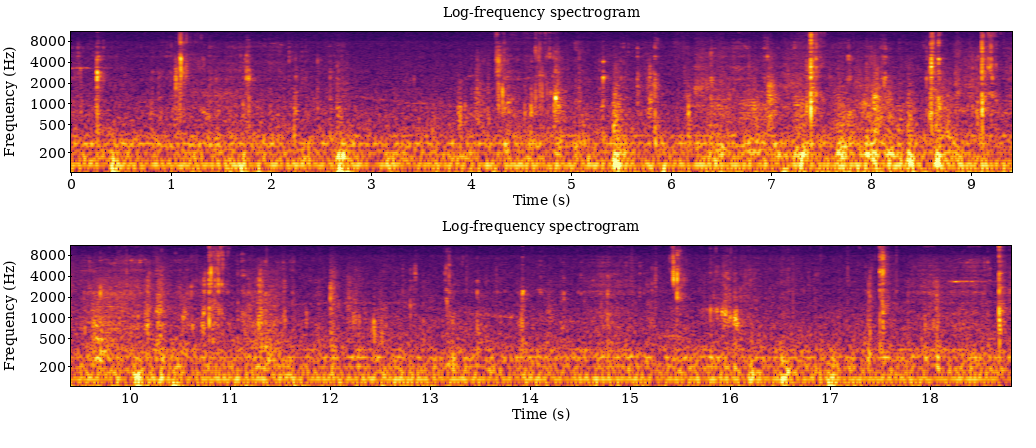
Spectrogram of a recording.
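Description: A man chewing a mouthful of McDonald's Filet-O-Fish sandwich with his mouth closed, close to the microphone. Quiet, irregular wet mouth clicks and smacks sound over a low steady hum.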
